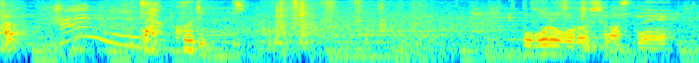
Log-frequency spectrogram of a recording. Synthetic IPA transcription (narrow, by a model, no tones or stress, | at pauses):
d͡zakːɯɾʲii | ɡoɾoɡoɾoɕimasɨne̞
